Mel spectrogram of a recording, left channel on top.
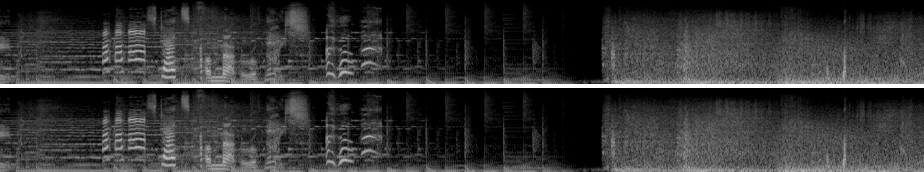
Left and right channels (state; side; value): identical; both; correlation 1.00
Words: Stats. A matter of nice.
